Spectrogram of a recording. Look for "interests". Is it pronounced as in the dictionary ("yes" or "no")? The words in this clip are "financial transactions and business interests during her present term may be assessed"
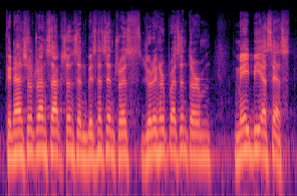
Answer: yes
